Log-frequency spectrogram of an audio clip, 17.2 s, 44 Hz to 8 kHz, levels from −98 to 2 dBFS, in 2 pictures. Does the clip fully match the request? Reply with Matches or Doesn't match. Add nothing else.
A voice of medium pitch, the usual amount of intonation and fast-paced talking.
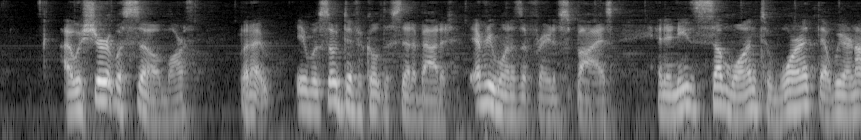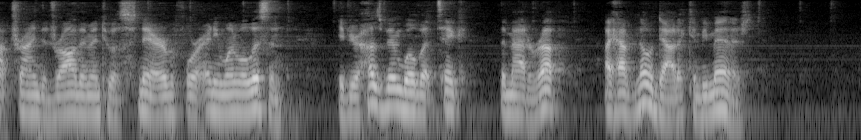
Doesn't match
